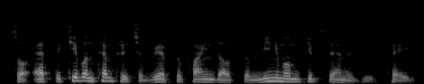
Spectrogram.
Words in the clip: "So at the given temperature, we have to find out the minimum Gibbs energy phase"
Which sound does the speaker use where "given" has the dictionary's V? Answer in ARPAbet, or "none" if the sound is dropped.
B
